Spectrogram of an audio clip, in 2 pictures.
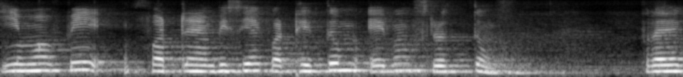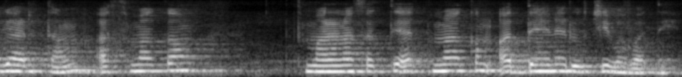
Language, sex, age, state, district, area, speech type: Sanskrit, female, 18-30, Odisha, Cuttack, rural, spontaneous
